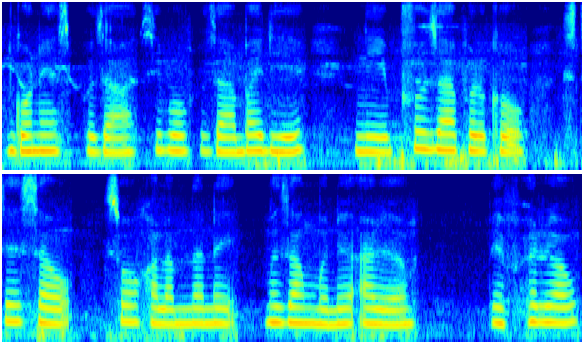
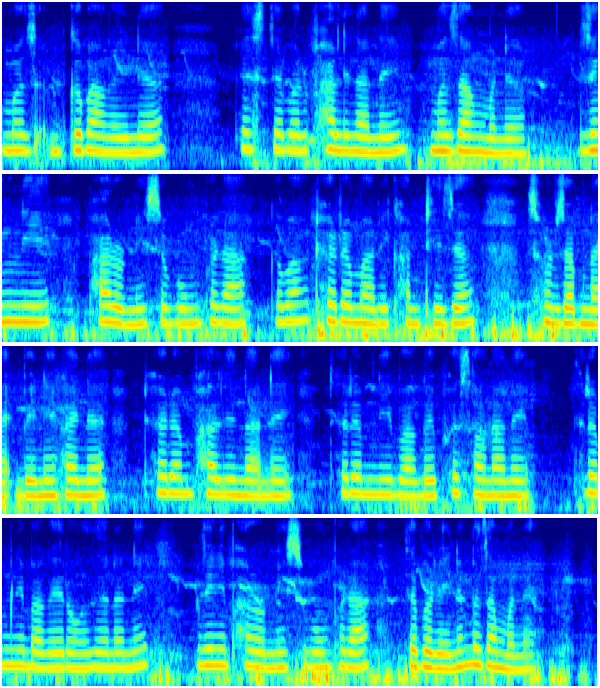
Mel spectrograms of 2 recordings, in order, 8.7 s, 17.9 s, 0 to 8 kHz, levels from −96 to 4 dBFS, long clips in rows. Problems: constant background noise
